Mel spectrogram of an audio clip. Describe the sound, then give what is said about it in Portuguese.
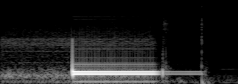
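A telephone busy tone after a dropped call: one loud, steady electronic beep that drops in volume, holds briefly, then cuts off with a click over faint line hiss. No one speaks. “Caiu a ligação?”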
